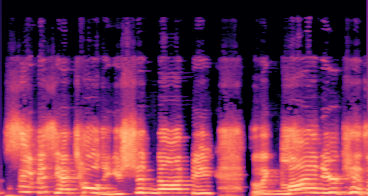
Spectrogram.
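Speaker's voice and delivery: high, loud told-you-so; grandma chiding her daughter about lying; scolding grandmother. Retold or imitated. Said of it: "I hear my mother".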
